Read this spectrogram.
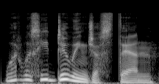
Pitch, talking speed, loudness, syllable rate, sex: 150 Hz, 225 wpm, -16 LUFS, 4.0 syllables/s, male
